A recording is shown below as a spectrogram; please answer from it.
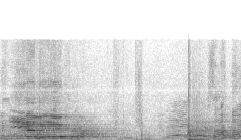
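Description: A voice calls out a drawn-out "Åh". Near the end comes a single sharp thud of a basketball bouncing on the gym floor.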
